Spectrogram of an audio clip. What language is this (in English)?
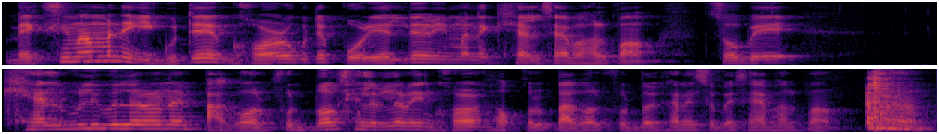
Assamese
